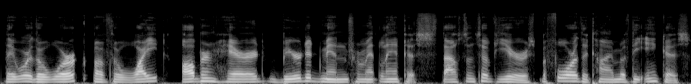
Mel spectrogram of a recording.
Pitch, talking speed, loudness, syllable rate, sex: 120 Hz, 190 wpm, -18 LUFS, 5.1 syllables/s, male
